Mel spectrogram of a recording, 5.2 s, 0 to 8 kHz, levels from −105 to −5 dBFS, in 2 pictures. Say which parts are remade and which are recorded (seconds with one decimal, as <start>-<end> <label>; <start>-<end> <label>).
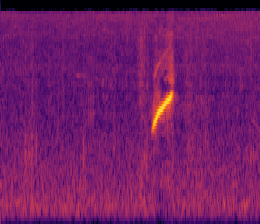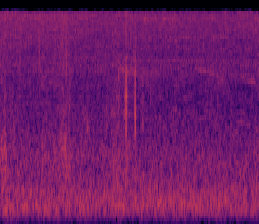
0.0-0.9 recorded; 0.9-4.0 remade; 4.0-5.2 recorded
